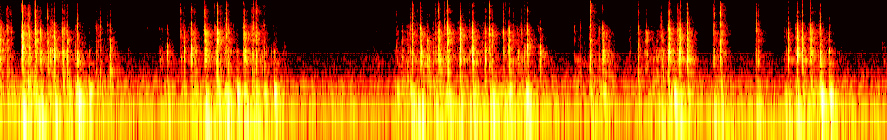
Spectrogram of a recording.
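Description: Fingertips of both hands type on a backlit full-size mechanical keyboard with white and dark teal plastic keycaps. Bursts of rapid key presses give bright clacks over a low, thocky body, separated by short pauses. A faint steady low hum runs underneath.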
